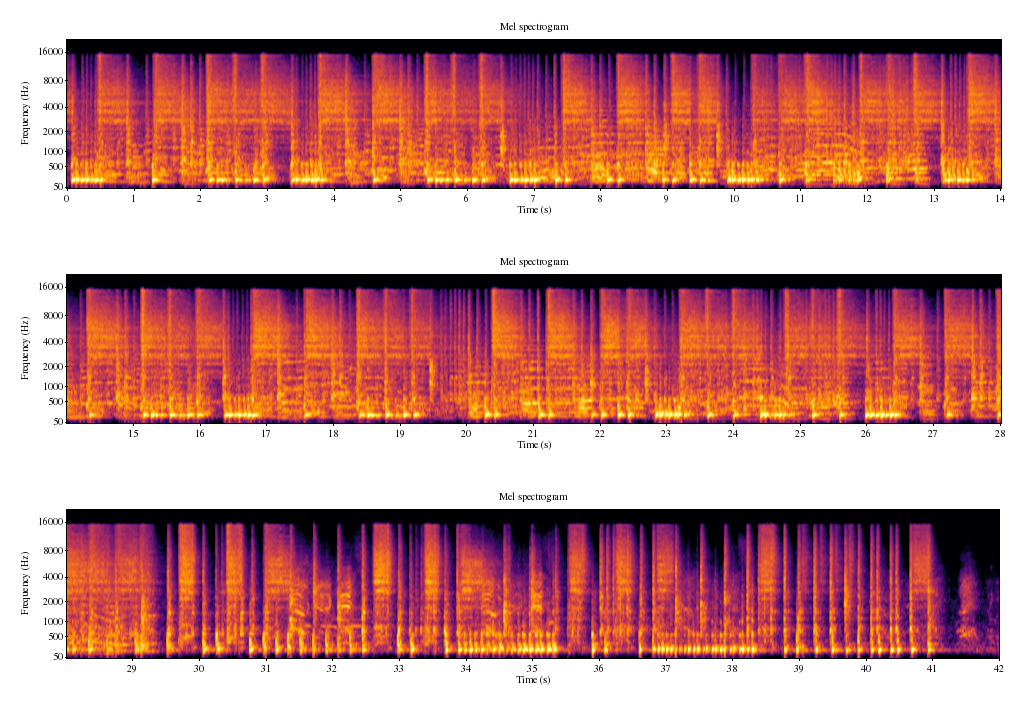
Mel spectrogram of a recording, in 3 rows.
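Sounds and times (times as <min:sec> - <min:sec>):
drum strokes: 0:00.0 - 0:41.2
brass marching band playing: 0:00.0 - 0:41.6.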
